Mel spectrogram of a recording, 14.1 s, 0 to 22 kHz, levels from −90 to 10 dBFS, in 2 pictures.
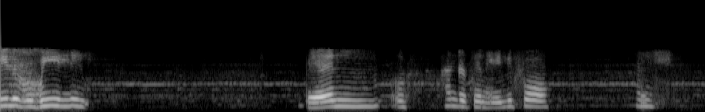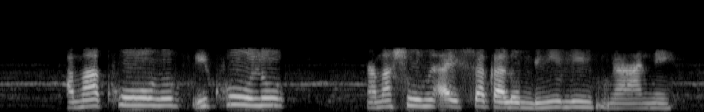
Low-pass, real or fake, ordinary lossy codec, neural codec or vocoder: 3.6 kHz; fake; none; codec, 16 kHz, 2 kbps, X-Codec, HuBERT features, trained on general audio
